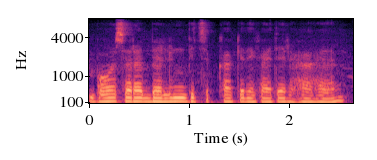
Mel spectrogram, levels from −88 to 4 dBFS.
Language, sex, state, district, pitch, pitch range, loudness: Hindi, male, Arunachal Pradesh, Papum Pare, 120 Hz, 115-125 Hz, -15 LUFS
